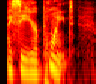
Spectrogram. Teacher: Listen to the stress on see and point.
